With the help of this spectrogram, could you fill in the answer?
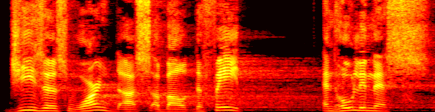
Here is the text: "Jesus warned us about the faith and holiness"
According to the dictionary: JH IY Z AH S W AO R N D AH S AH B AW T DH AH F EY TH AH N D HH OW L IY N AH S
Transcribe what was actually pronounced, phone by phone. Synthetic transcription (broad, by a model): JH IY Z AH S W AO R N D AH S AH B AW T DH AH F EY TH AH N D HH OW L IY N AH S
